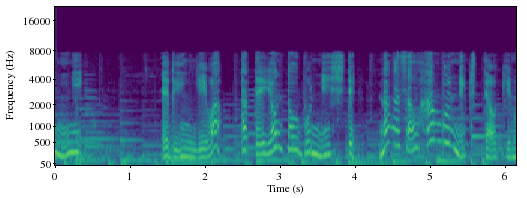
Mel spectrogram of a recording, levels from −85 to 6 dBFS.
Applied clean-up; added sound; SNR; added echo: none; none; none; none.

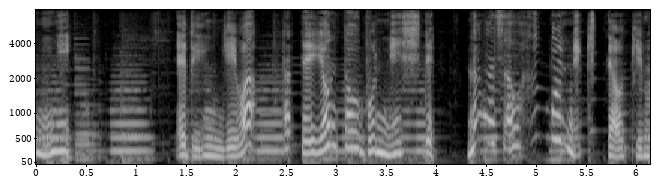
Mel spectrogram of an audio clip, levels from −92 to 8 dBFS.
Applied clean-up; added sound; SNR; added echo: neural mask model RNNoise.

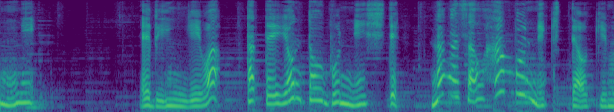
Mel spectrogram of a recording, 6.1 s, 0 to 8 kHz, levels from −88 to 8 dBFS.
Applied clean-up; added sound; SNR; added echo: neural separator model SepFormer DNS4.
